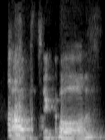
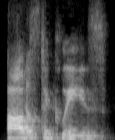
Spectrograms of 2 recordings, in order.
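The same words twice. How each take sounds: First: The ending is said in the usual plain way. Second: The ending is said like the end of Hercules.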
